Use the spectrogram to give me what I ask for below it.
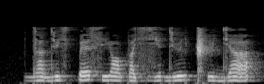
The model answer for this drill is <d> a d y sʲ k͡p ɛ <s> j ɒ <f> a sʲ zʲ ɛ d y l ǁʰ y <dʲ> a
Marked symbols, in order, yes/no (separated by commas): yes, yes, no, yes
